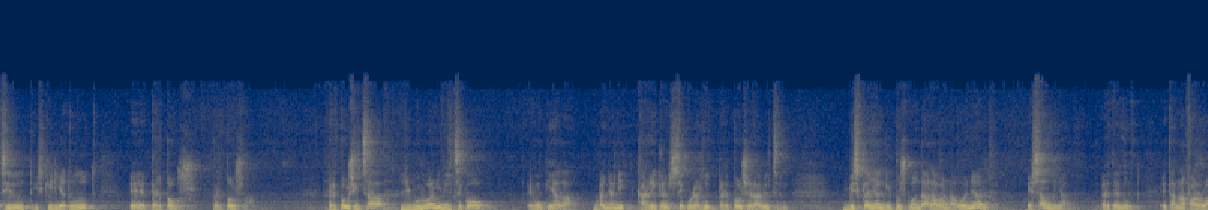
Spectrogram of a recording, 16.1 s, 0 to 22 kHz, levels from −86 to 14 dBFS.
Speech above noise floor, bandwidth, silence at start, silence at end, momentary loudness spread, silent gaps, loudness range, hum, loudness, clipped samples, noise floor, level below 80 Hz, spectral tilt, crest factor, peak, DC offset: 26 dB; 13.5 kHz; 0 s; 0 s; 15 LU; none; 3 LU; none; -20 LUFS; under 0.1%; -45 dBFS; -46 dBFS; -6.5 dB/octave; 14 dB; -6 dBFS; under 0.1%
